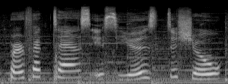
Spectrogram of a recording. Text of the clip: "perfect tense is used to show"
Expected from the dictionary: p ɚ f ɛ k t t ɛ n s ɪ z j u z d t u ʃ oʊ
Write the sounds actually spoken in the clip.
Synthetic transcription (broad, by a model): p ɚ f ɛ k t t ɛ n s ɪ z j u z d t u ʃ oʊ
